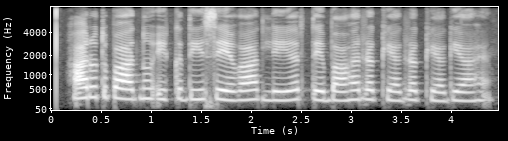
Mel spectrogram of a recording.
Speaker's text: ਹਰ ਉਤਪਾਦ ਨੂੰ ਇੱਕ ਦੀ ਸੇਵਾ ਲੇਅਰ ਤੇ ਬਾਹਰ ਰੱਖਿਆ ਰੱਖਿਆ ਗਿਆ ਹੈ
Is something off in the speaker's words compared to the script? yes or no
no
